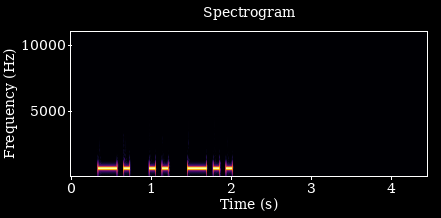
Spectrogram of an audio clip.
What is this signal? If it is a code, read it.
Morse code, heard as a keyed tone, about 15 wpm, 700 Hz. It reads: NID
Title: USA Call Sign Postfixes - 3 Letters 15wpm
